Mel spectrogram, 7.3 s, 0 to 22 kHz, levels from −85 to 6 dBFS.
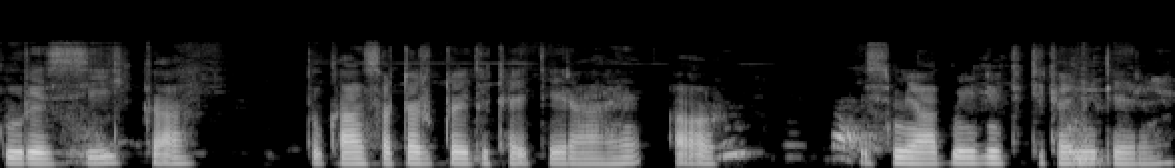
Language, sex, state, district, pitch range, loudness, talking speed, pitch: Hindi, male, Chhattisgarh, Balrampur, 130-160 Hz, -21 LUFS, 145 wpm, 135 Hz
